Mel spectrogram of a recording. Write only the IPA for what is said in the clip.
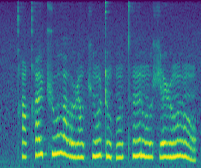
qʰəqʰɨ ʈ͡ʂulˠ əlˠuɭə̃lˠt͡ʃũlˠ ʈũʔũlˠtʰə̃ ɾũlˠʃə ɭõlˠ õ

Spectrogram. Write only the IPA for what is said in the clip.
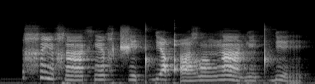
χĩχɾã xẽχt͡ʃetɠɪqʼæ ʁɔ̃ŋãɠẽt ɠɪr

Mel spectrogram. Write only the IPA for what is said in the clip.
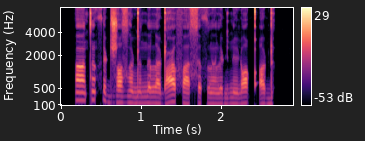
ã˦tə̃˦θ ɾɪ˨ɖʒi˨zˤə̃˨ ɖə̃˨nə˨ la˨ɖʕə˦fa˨ sə˨θlə̃˨lɪ˨ɖnĩ˨ ɽɔ˦qʼə˦ɖ

